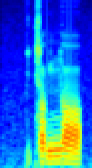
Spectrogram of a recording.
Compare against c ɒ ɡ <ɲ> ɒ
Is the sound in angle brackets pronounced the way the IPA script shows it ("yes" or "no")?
yes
